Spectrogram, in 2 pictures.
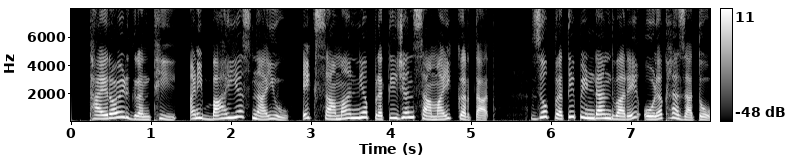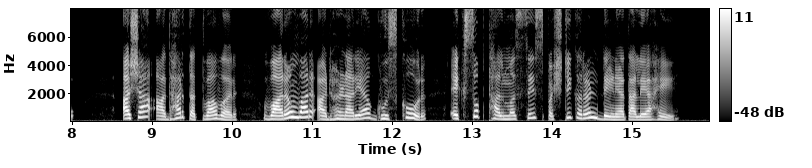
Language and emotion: Marathi, neutral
